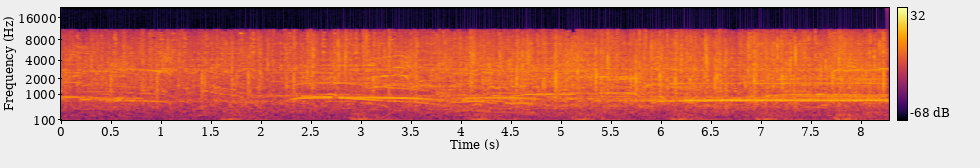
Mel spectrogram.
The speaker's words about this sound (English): crowd reaches a fever pitch once more for the Threadbats.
